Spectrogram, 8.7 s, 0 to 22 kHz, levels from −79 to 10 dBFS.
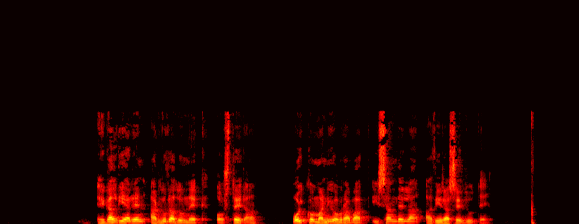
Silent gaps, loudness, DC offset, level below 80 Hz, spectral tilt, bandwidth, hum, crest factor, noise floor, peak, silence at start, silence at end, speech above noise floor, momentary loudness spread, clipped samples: none; -23 LUFS; under 0.1%; -60 dBFS; -5 dB/octave; 11.5 kHz; none; 20 dB; -80 dBFS; -4 dBFS; 1.45 s; 0.7 s; 57 dB; 13 LU; under 0.1%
